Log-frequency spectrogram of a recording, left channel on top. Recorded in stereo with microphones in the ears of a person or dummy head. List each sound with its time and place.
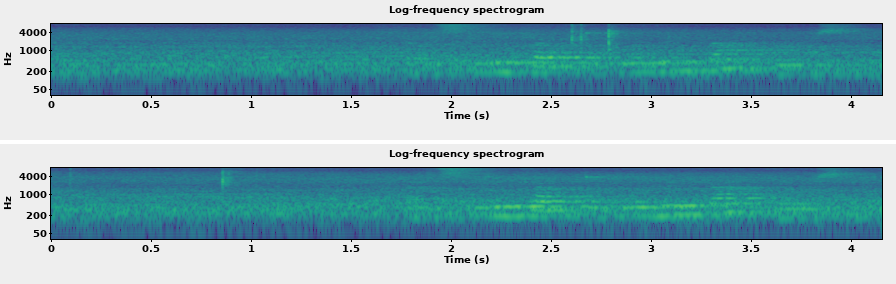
1.8 s a woman speaking: 5° right (ahead or behind), 1.0 m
